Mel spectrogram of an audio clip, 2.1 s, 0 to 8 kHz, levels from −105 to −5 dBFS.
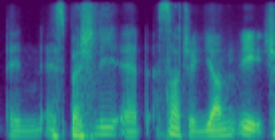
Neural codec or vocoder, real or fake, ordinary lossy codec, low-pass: codec, 16 kHz, 1 kbps, X-Codec, WavLM features, trained on Multilingual LibriSpeech; fake; none; 7.2 kHz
